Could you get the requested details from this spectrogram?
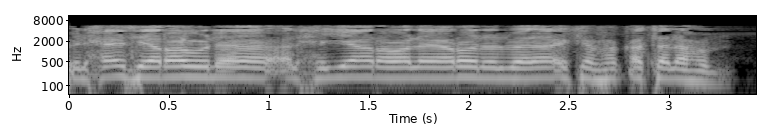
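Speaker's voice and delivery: ordinary delivery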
